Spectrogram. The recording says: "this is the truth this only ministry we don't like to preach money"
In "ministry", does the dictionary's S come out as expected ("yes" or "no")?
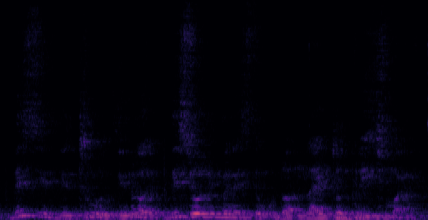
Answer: yes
